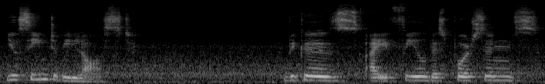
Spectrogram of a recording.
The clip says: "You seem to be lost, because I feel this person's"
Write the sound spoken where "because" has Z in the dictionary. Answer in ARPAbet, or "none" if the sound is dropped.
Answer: Z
